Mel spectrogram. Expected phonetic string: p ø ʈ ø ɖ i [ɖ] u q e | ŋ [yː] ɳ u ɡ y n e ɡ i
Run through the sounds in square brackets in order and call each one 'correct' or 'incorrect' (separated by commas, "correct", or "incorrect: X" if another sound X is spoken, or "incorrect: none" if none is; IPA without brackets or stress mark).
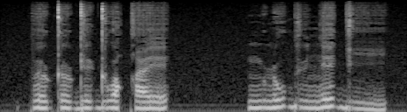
correct, incorrect: y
